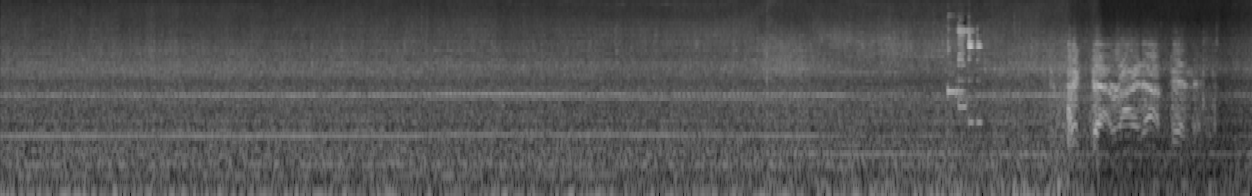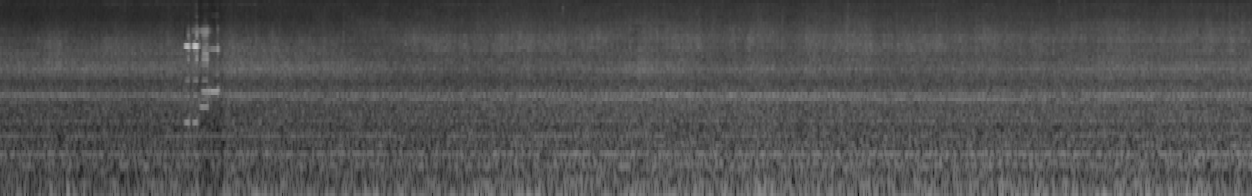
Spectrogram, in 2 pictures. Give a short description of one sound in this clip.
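A combine harvester's engine roars steadily close by.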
